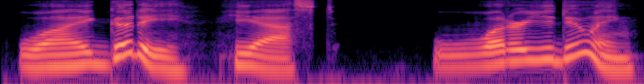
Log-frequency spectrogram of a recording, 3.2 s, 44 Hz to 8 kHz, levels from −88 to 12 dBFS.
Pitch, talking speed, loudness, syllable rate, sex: 160 Hz, 150 wpm, -18 LUFS, 4.3 syllables/s, male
